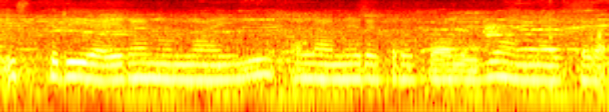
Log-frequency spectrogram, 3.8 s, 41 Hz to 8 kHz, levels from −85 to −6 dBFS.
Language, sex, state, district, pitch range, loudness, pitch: Telugu, female, Andhra Pradesh, Sri Satya Sai, 190-205 Hz, -14 LUFS, 195 Hz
